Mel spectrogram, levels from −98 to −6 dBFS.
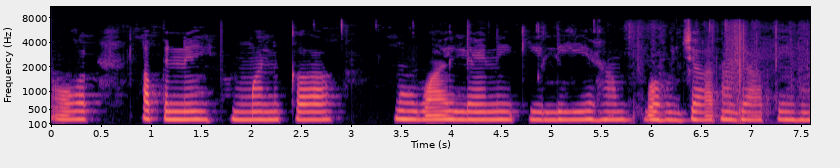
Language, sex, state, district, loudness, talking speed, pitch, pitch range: Hindi, male, Uttar Pradesh, Hamirpur, -36 LUFS, 105 wpm, 215 Hz, 210-220 Hz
